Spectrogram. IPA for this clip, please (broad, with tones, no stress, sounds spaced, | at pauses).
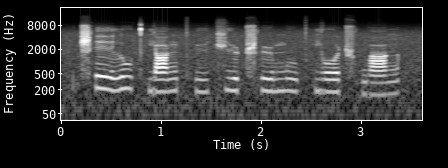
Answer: ʈ͡ʂʰ e˥˧ ɪ̯ l u˥˩ t̪ʰ j ɑ˧˥ ŋ pʰ y˧˥ t͡ɕ y˥ ʈ͡ʂʰ ɻ̩˥ m u˥˩ pʰ j o˥ ʊ̯ ʈ͡ʂʰ w ɑ˧˥ ŋ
